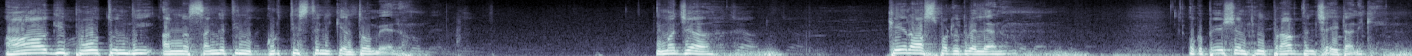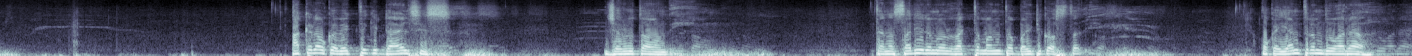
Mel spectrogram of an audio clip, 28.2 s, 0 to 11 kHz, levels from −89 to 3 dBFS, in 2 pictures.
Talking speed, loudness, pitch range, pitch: 65 wpm, -9 LUFS, 100-165 Hz, 150 Hz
